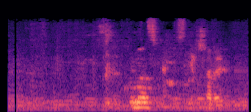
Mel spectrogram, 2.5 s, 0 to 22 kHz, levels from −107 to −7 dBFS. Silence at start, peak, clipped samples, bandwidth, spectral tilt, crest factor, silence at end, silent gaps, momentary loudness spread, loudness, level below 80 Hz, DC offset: 0.05 s; -18 dBFS; under 0.1%; 11.5 kHz; -5.5 dB/octave; 20 dB; 0 s; none; 19 LU; -37 LUFS; -72 dBFS; under 0.1%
